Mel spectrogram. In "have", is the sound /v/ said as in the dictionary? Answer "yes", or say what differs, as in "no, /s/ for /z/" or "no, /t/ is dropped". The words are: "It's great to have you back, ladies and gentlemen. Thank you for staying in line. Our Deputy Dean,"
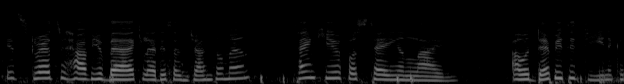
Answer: yes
